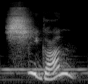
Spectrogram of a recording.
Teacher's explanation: avec un son i, le s va se prononcer sh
